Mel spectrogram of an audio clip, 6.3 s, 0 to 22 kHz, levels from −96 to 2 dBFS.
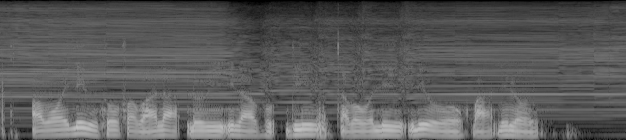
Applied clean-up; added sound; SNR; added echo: none; Domestic sounds, home sounds; 11 dB; none.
